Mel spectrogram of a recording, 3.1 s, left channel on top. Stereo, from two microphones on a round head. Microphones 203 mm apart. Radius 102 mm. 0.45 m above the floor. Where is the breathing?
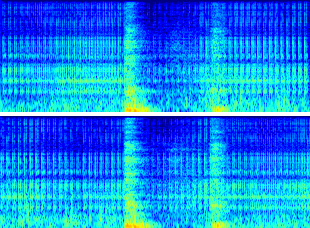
15° right (ahead or behind), 0.9 m.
